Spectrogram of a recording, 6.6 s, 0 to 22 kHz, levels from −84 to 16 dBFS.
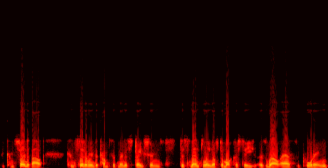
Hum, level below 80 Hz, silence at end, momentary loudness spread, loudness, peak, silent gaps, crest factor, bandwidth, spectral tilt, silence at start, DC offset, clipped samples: none; -68 dBFS; 0 s; 10 LU; -28 LUFS; -12 dBFS; none; 16 dB; 9 kHz; -6.5 dB/octave; 0.15 s; under 0.1%; under 0.1%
